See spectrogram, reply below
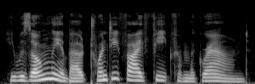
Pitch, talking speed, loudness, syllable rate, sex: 180 Hz, 235 wpm, -18 LUFS, 5.3 syllables/s, female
